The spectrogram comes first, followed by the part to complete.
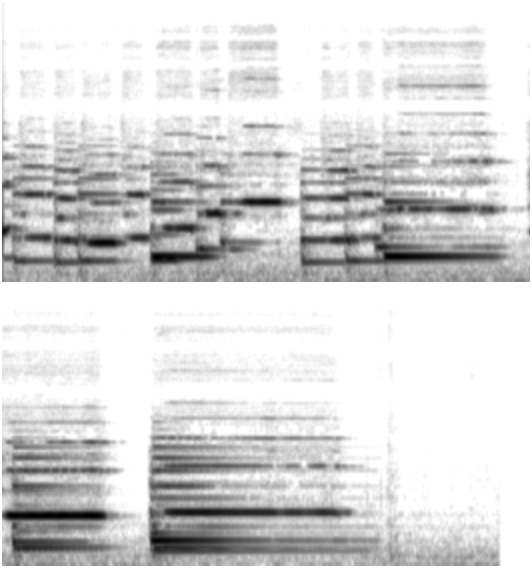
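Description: Flute and digital piano playing a melody together, ending on a long held final chord about seven seconds in that dies away by about nine seconds.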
